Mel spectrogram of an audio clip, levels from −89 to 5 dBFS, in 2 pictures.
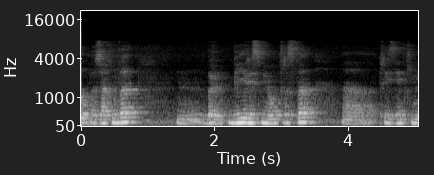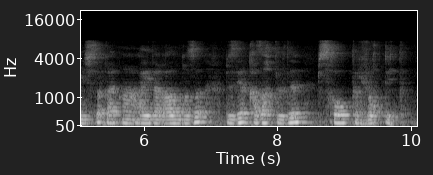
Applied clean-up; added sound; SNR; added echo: none; none; none; reverberation time 0.6 s.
